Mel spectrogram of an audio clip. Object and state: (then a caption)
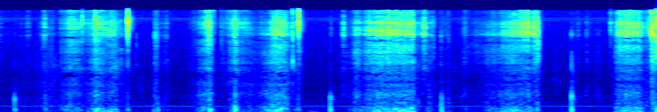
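Wooden plank being carved. Gloved hands carve a solid, light wooden plank with a metal gouge, scraping off shavings. Irregular, bright scraping strokes come one after another over a faint steady low hum, some ending in sharp clicks as the blade catches and releases.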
